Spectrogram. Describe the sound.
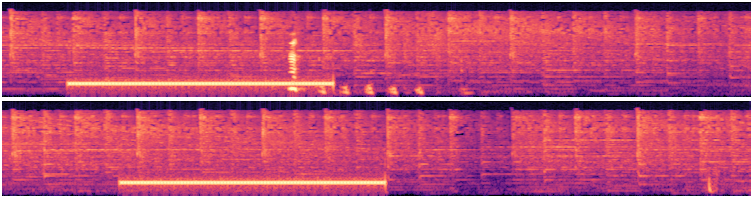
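A telephone rings unanswered during a prank call: two long, steady ringback tones separated by a pause of several seconds. A voice speaks briefly between them, and faint talk sits underneath.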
